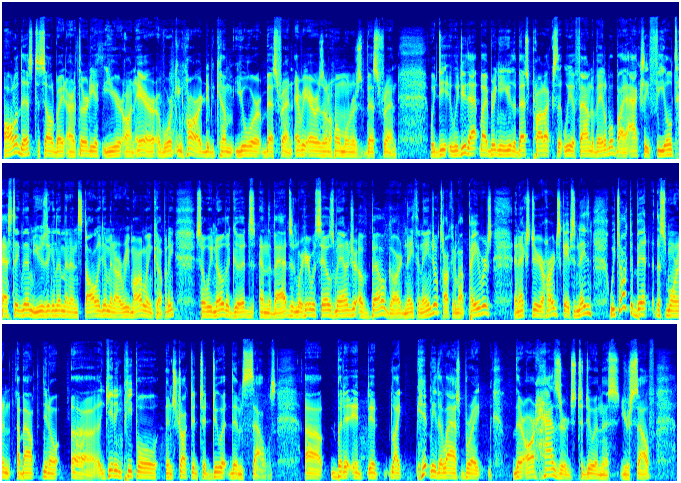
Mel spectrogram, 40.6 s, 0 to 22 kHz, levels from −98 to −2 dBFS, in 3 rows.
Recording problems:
squashed, flat; somewhat

